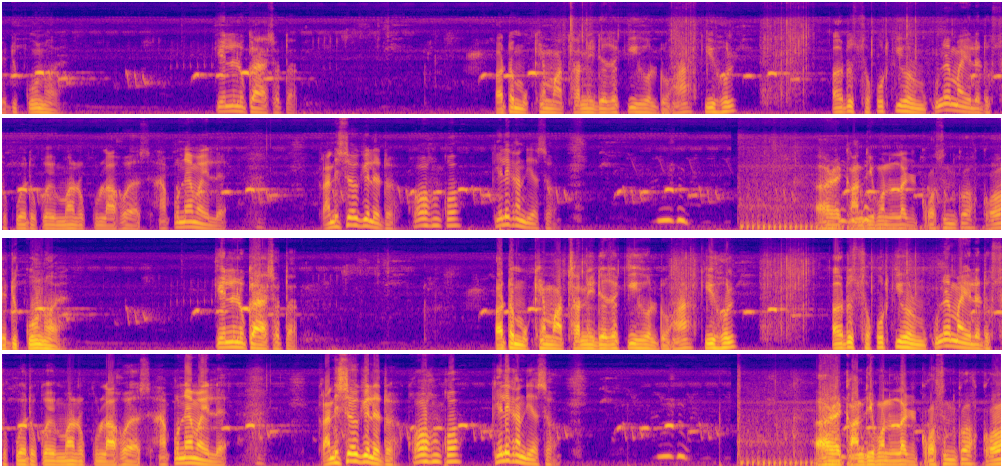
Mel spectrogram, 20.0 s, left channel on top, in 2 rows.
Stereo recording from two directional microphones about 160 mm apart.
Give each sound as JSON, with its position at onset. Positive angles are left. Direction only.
{"t": 0.0, "sound": "speech", "side_deg": -50}
{"t": 2.1, "sound": "speech", "side_deg": -40}
{"t": 4.9, "sound": "speech", "side_deg": -40}
{"t": 16.1, "sound": "bird", "side_deg": -60}
{"t": 17.4, "sound": "vehicle", "side_deg": -40}
{"t": 18.1, "sound": "speech", "side_deg": -40}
